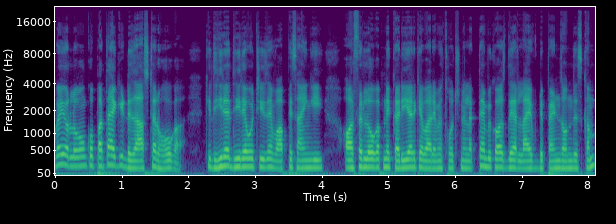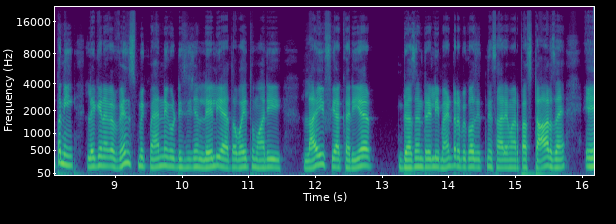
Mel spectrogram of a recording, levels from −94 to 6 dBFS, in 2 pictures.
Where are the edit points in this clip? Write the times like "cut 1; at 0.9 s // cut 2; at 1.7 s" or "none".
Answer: cut 1; at 8.5 s

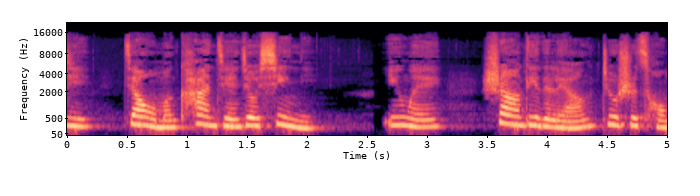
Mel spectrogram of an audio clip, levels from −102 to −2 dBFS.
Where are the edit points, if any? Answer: cut 1; at 2.5 s

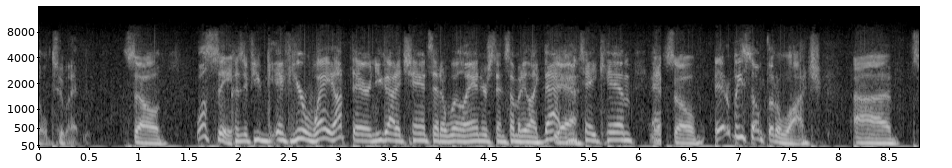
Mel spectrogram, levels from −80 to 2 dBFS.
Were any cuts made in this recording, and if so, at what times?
cut 1; at 1.9 s // cut 2; at 6.2 s

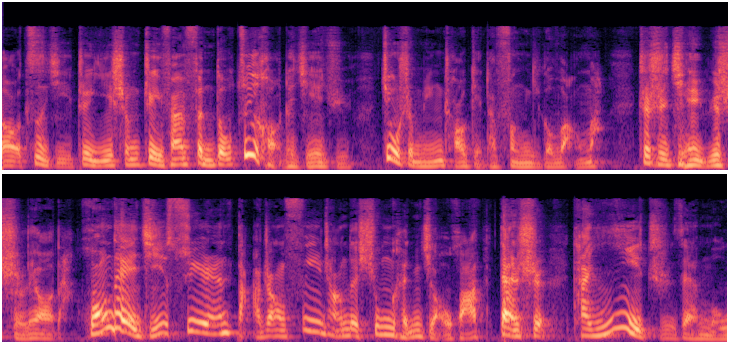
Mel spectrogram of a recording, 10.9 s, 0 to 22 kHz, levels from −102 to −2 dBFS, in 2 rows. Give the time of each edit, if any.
cut 1; at 6.0 s // cut 2; at 9.0 s

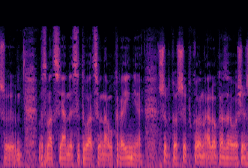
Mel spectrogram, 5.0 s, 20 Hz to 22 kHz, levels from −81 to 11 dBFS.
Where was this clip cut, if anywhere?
cut 1; at 3.2 s

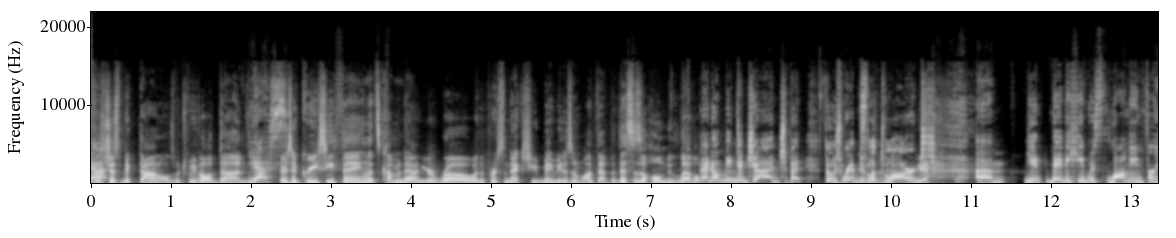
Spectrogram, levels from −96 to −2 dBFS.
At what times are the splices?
cut 1; at 7.6 s

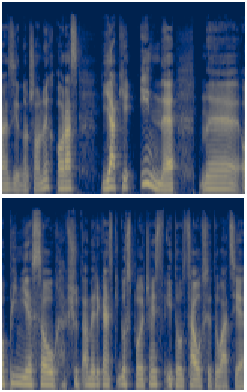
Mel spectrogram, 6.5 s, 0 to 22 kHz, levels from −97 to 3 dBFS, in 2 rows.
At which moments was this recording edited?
cut 1; at 5.4 s

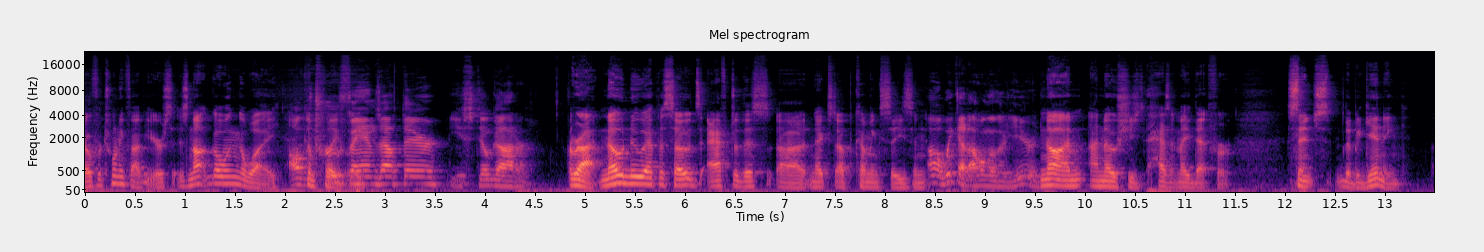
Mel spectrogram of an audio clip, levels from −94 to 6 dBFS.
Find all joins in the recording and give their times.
cut 1; at 8.4 s // cut 2; at 9.6 s

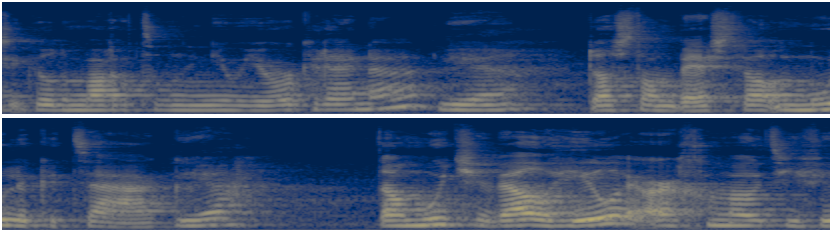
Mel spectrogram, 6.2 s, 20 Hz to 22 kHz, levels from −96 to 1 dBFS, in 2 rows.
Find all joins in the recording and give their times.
none

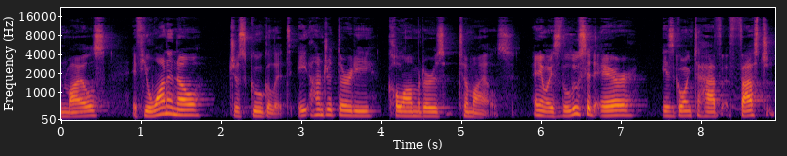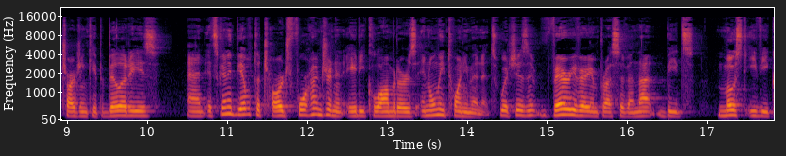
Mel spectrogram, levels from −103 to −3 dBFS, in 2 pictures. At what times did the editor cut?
none

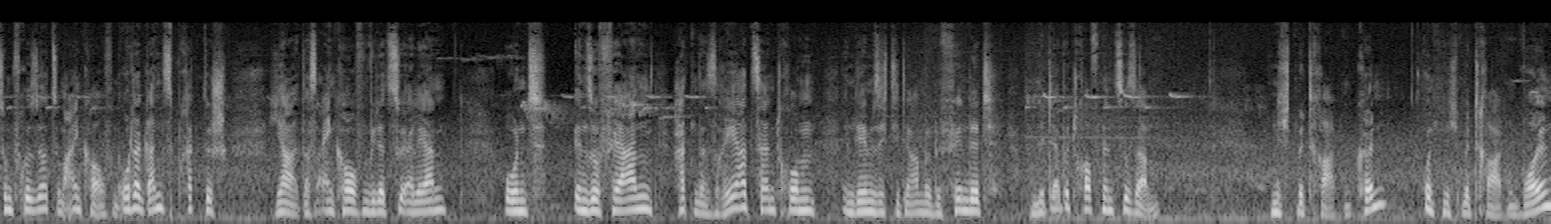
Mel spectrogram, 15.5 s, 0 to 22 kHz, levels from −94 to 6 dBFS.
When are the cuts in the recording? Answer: cut 1; at 10.2 s // cut 2; at 12.7 s

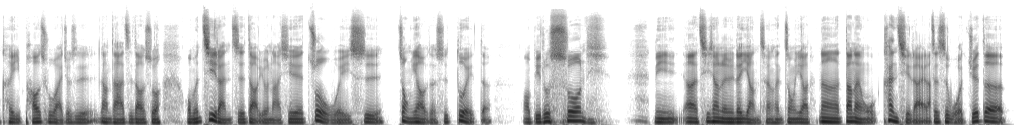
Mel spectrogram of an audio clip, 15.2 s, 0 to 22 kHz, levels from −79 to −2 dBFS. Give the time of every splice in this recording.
cut 1; at 12.2 s // cut 2; at 14.0 s

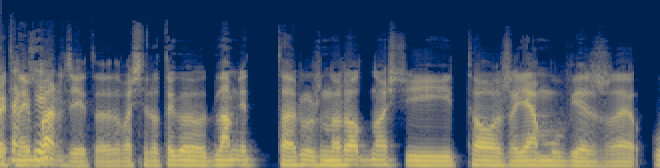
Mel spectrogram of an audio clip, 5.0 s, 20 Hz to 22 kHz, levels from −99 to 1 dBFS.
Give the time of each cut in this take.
none

